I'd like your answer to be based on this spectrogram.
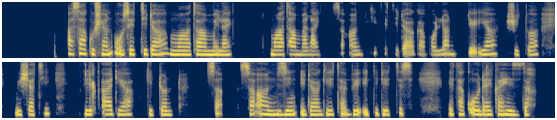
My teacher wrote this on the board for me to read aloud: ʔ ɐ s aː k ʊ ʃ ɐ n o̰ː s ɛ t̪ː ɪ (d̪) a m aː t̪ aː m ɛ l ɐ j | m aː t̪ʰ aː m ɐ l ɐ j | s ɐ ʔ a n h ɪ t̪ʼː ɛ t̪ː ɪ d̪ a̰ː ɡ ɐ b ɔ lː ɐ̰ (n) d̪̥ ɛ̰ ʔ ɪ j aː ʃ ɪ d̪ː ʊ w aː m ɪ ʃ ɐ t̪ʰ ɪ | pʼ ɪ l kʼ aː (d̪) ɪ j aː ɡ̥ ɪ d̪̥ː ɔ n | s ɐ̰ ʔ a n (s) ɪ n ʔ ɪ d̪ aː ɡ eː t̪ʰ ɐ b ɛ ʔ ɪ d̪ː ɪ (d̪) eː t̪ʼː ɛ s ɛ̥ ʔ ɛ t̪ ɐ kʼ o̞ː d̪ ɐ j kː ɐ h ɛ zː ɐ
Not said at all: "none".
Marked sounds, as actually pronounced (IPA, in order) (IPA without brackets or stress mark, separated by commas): d̪, n, d̪, z, d̪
